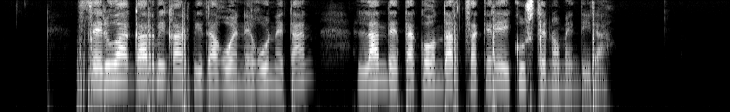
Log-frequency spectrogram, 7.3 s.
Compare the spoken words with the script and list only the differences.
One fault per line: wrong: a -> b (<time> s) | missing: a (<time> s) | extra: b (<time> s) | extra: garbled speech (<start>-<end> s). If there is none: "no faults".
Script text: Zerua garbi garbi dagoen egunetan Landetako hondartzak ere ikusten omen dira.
no faults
